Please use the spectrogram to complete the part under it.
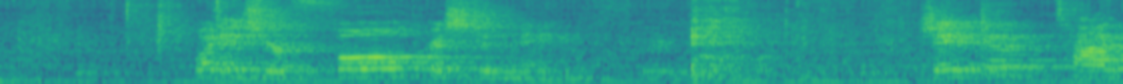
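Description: A woman speaks nearby in a large echoing hall.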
